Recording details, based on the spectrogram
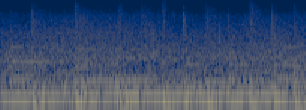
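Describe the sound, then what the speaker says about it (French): Tendon waterfall in the Vosges pours in a steady, unbroken broadband rush, close and fairly loud, with a faint low hum underneath and no voices. "c'est la cascade de Tendon"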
